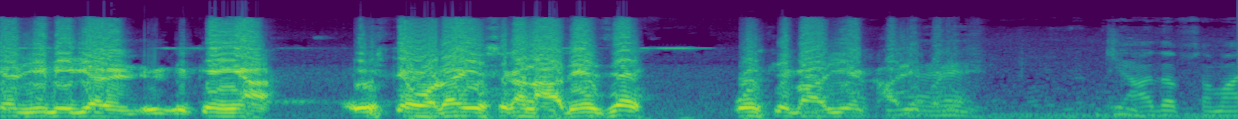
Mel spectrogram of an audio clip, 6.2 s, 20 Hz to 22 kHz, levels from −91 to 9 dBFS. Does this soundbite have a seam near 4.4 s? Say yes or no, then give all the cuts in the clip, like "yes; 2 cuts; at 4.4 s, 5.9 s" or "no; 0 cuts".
yes; 1 cut; at 4.4 s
